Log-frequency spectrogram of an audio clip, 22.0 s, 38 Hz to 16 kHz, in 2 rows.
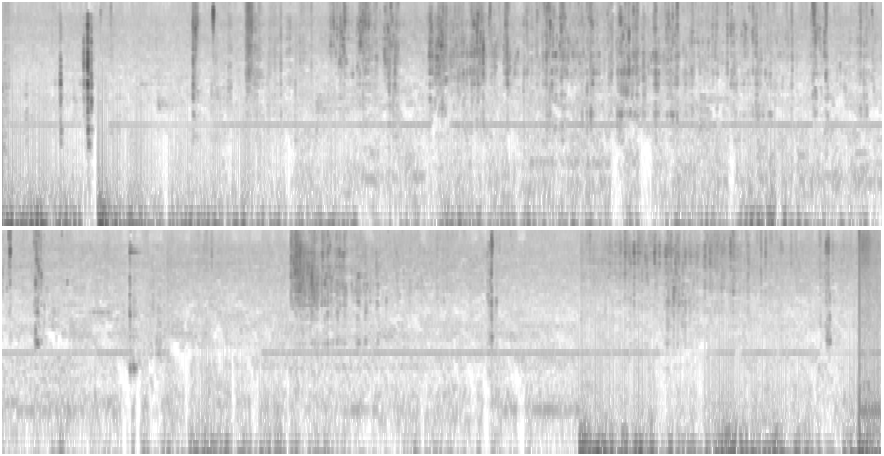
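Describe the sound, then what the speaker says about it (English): Antifreeze poured through a coffee filter set in a funnel into the radiator of a John Deere 3033R tractor, a faint, uneven trickle with soft ticks and drips over a low hum, no talking. "Filling that radiator up is taking longer than I wanted, where I've got to filter that antifreeze."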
